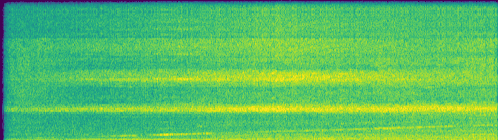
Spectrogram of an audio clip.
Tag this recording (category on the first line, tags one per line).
Soundscapes > Urban
streetcar
tram
transport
